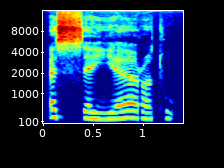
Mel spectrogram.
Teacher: Əgər biz bunun önünə əl hissəciyini artırsaq, bu zaman buradakı ləm yenə oxunmayacaq və əvəzində sin şəddələnəcək. Əs-səyyaratu olacaq.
